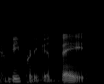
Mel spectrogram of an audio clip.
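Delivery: very quiet, whispered, hushed mutter under the breath. Player retelling a remark their character muttered to a fellow player, under breath. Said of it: "turn to I b- beneath my breath".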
